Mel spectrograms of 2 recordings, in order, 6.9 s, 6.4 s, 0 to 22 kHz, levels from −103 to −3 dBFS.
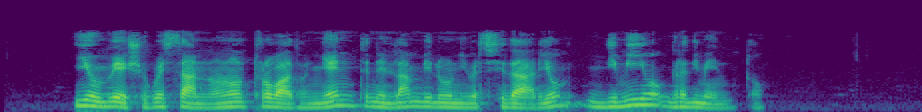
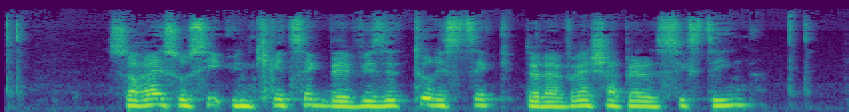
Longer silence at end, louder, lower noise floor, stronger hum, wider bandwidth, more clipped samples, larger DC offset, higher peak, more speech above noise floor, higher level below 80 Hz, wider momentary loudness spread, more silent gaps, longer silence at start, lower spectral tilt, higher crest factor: first, 1.2 s vs 0.3 s; second, -27 LUFS vs -20 LUFS; first, -78 dBFS vs -64 dBFS; neither; second, 8.2 kHz vs 14.5 kHz; neither; neither; about the same, -6 dBFS vs -4 dBFS; first, 52 dB vs 44 dB; second, -62 dBFS vs -56 dBFS; second, 8 LU vs 15 LU; neither; first, 0.55 s vs 0.05 s; about the same, -6 dB/octave vs -5.5 dB/octave; first, 22 dB vs 16 dB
